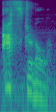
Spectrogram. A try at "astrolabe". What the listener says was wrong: His astrable? How did you get that? There's no second L. An astrolabe. An astrolabe.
